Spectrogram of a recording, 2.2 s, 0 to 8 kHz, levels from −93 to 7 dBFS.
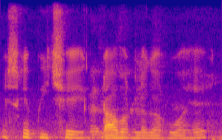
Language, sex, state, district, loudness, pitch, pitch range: Hindi, male, Arunachal Pradesh, Lower Dibang Valley, -20 LUFS, 160 Hz, 150-175 Hz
